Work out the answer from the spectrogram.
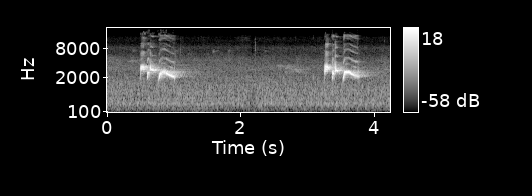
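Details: Female red-whiskered bulbul calling to the male during the breeding season: two brief liquid phrases of slurred, downward-sliding whistled notes, about three seconds apart, over a soft steady hiss.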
